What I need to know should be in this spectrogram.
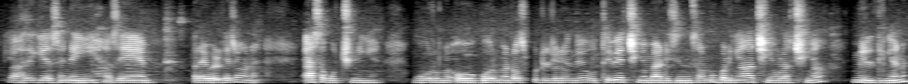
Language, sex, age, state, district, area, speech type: Dogri, female, 30-45, Jammu and Kashmir, Samba, rural, spontaneous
